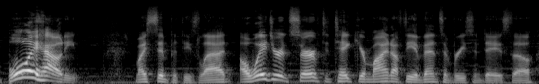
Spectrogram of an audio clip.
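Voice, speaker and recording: A man's voice: mid-range voice, big pitch swings, fairly quick, fairly bright tone, soft background music. A man voicing a hearty, proud shipwright from a fantasy game, with bluff, theatrical, old-fashioned speech.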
